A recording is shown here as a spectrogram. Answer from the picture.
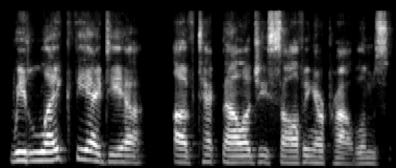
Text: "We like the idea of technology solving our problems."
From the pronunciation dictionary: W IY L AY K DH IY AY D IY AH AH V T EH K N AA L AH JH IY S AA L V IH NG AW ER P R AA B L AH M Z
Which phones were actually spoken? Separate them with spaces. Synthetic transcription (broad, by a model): W IY L AY K DH IY AY D IY AH AH V T EH K N AA L AH JH IY S AA L V IH NG AW ER P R AA B L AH M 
